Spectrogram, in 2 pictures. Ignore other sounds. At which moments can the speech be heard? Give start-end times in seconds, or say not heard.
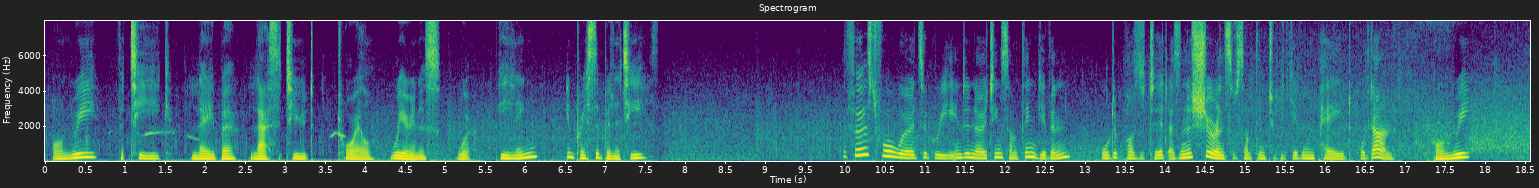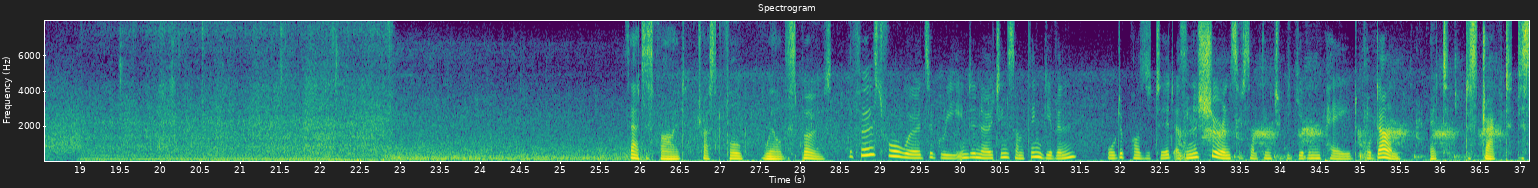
0.1-7.5, 9.9-17.8, 25.8-37.0.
